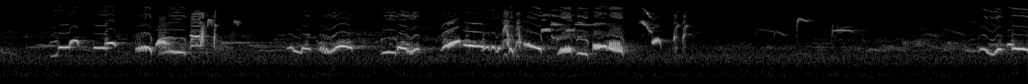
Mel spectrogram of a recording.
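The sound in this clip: A blackbird singing, alone: a string of clear, fluty warbling phrases and twittering chirps, high-pitched and separated by short pauses, with a few repeated motifs.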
